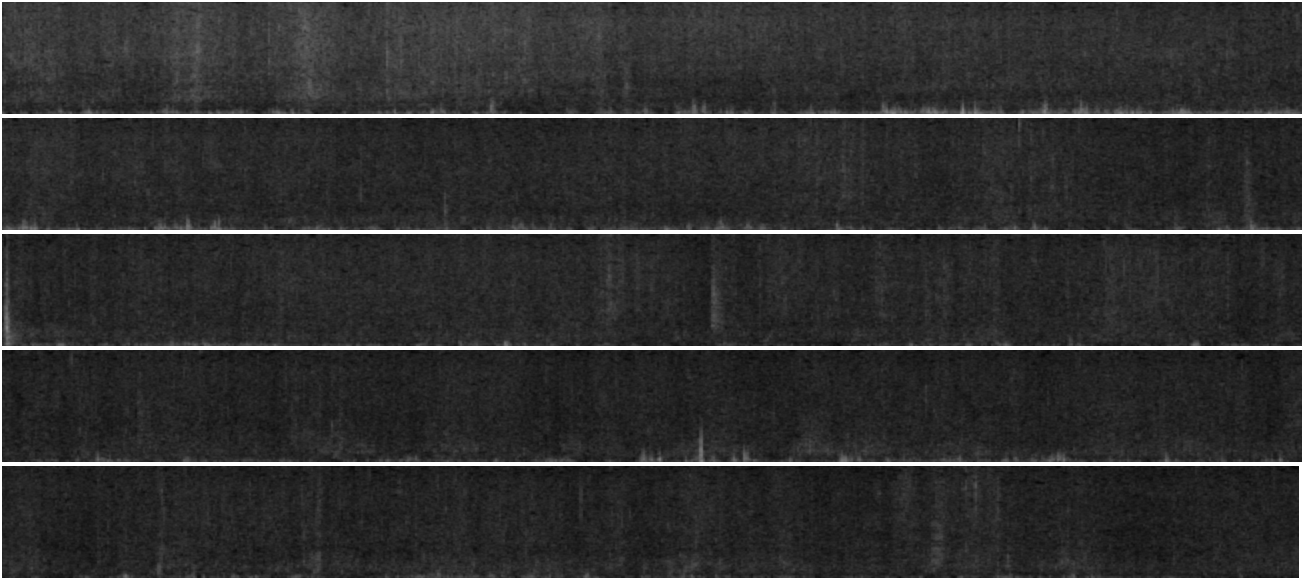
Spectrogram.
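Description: Wind buffeting the microphone over water rushing and splashing along the hull of an IF Folkboat sailing under way in a chop, rising and falling in gusts, strongest a few seconds in and again about three-quarters of the way through, with the odd short sharp slap.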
